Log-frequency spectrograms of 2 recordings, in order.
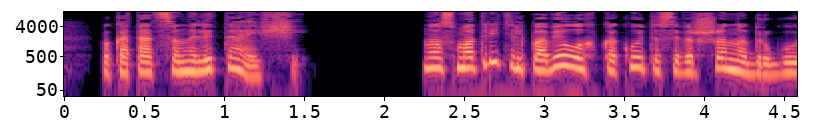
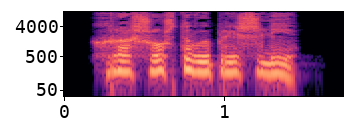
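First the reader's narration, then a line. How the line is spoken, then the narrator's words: Relieved exhale. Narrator (Russian): облегченно выдохнул он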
